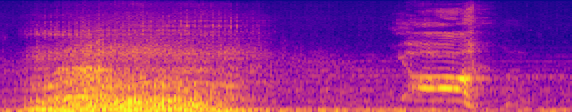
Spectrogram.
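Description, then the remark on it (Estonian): A deep, rumbling monster roar swells loudly for about a second, fades, then a shorter strained, descending growl-like cry follows, alone with no talking. “peletis lõpetas häälitsemise ning langetas pea.”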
